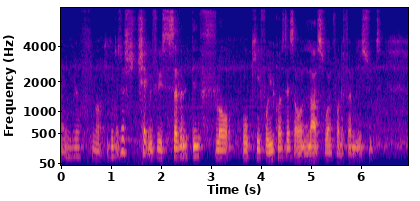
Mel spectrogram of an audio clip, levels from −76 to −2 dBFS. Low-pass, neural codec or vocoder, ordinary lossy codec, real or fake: none; codec, 16 kHz, 4 kbps, FunCodec, trained on LibriTTS, 50 frames a second; none; fake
